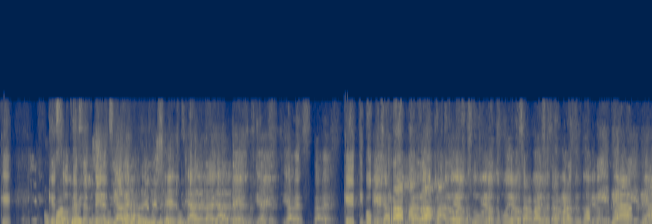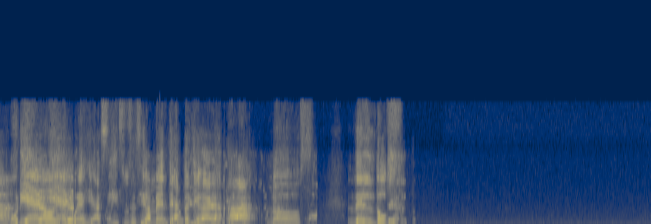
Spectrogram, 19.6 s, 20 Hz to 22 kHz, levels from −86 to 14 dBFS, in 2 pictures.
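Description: Echo leak occurs from 0.18 to 0.72 s, 1.19 to 10.91 s, 11.32 to 11.91 s, 12.23 to 12.7 s, 13.01 to 14.0 s, 14.32 to 14.57 s and 15.58 to 16.03 s. A delayed copy of the speech follows it, 0.40 to 0.45 s late, and sits about 5 to 20 dB below it. The likely cause is the far side's loudspeaker sound getting past its echo canceller.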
